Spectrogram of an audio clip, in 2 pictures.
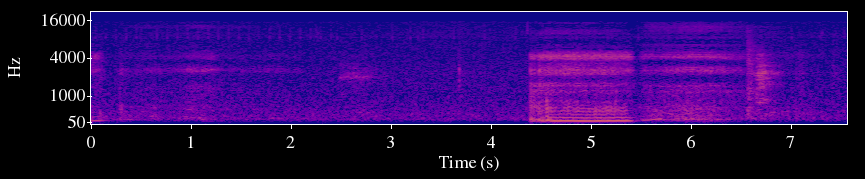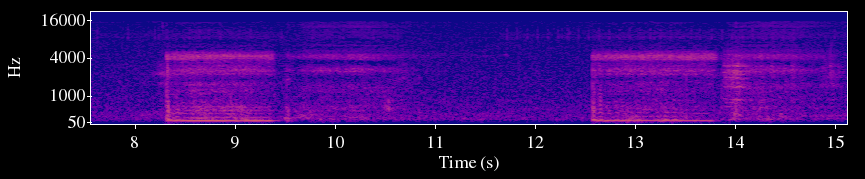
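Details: Sleeper snoring: buzzing, slightly whistling snores every few seconds, about 15 a minute, over quiet room noise; ordinary snoring.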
